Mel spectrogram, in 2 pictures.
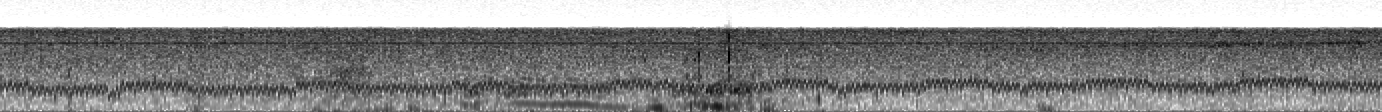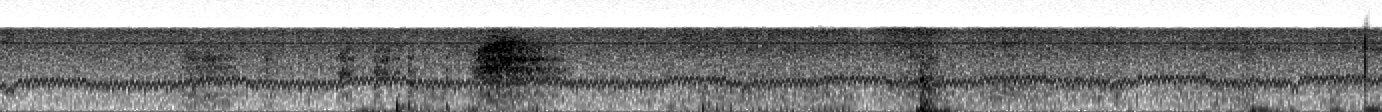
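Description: English bulldog asleep, breathing noisily in a steady rhythmic snore, with a low falling groan about three to four seconds in. There is brief rustling near the twelve-second mark and a single soft thump about fourteen seconds in.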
